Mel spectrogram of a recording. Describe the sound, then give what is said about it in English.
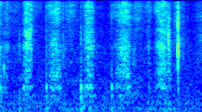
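A pen is scribbled back and forth to make it write, producing a run of short, scratchy rubbing strokes in an uneven rhythm, heard alone. “oh man, the pen is not writing on.”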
